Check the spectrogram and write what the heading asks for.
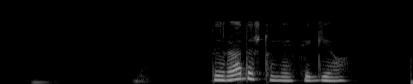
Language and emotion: Russian, neutral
